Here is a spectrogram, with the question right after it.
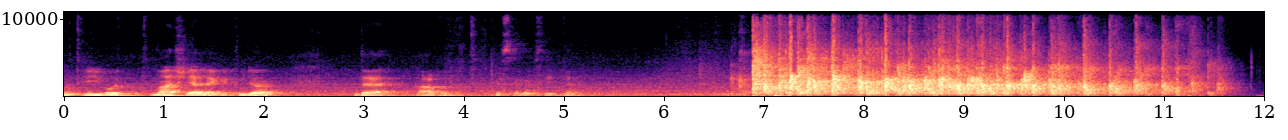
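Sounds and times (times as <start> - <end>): audience applauding: 6.7 - 11.8.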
